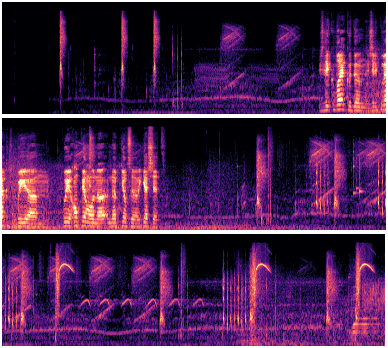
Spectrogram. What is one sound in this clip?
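Light, bouncy game music plays with chimes and jingles.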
